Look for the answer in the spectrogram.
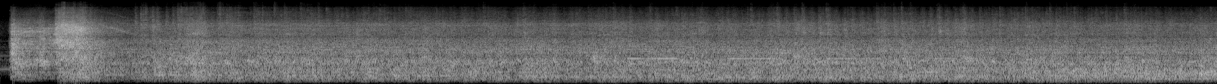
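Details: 1993 Chevy C1500 OBS with a new port-EFI SBC 350/355, cold start with the exhaust in quiet mode and the old tune cleared for self-learning (tune still weak). It catches within a second and settles into a steady, even idle with a soft exhaust.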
